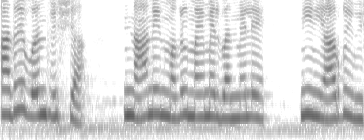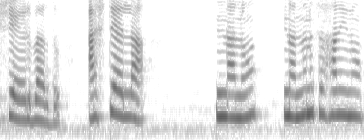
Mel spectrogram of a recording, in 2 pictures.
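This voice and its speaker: Woman doing solemn girl-spirit, very high thin voice, firm and bargaining. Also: slight background noise. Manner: stern and bargaining, slow and solemn. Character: female spirit possessing a young girl, calm and firm. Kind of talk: home-made family drama.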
